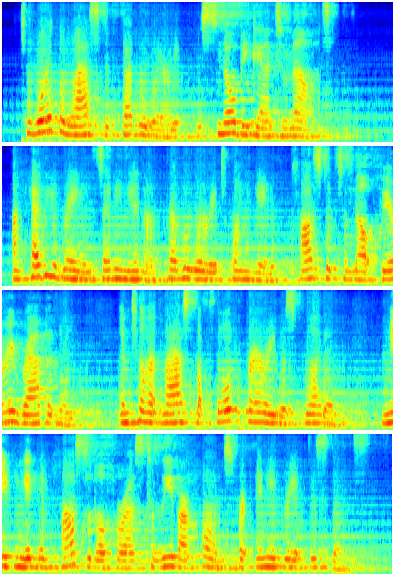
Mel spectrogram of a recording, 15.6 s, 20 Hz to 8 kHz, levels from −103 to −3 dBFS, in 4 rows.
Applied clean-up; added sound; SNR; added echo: neural separator model SepFormer DNS4.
